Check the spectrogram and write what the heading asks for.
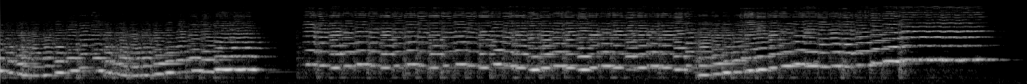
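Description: Solo violin played unaccompanied in quick runs of notes, with a short break about three seconds in. A rising scale follows, and the phrase ends on a held high note.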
